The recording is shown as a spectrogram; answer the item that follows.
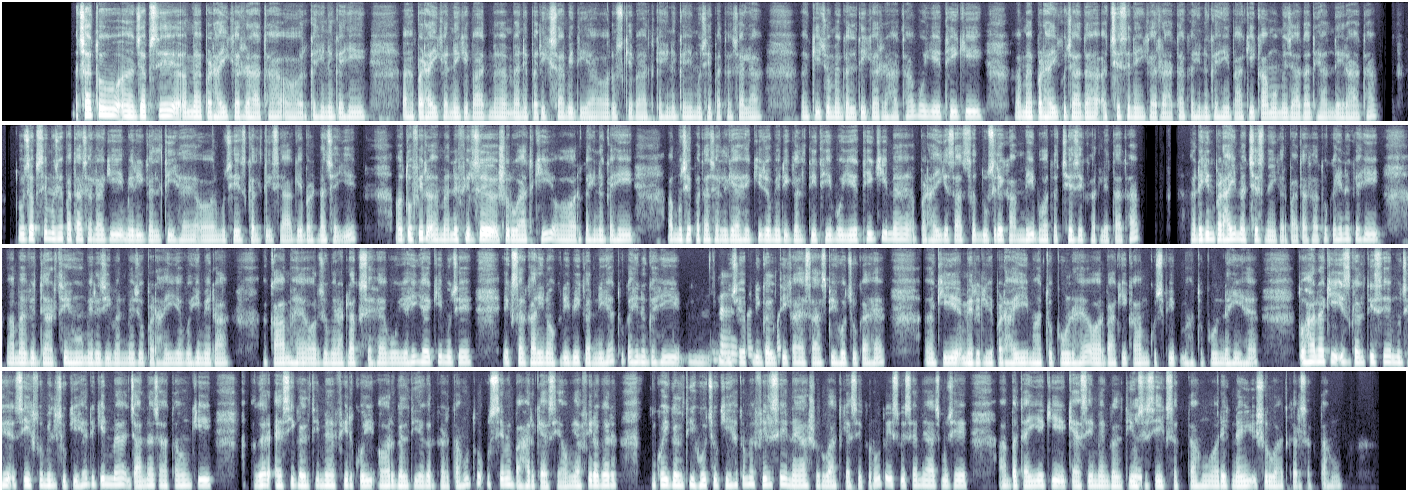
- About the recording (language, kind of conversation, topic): Hindi, advice, फिसलन के बाद फिर से शुरुआत कैसे करूँ?
- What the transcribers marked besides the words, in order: other background noise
